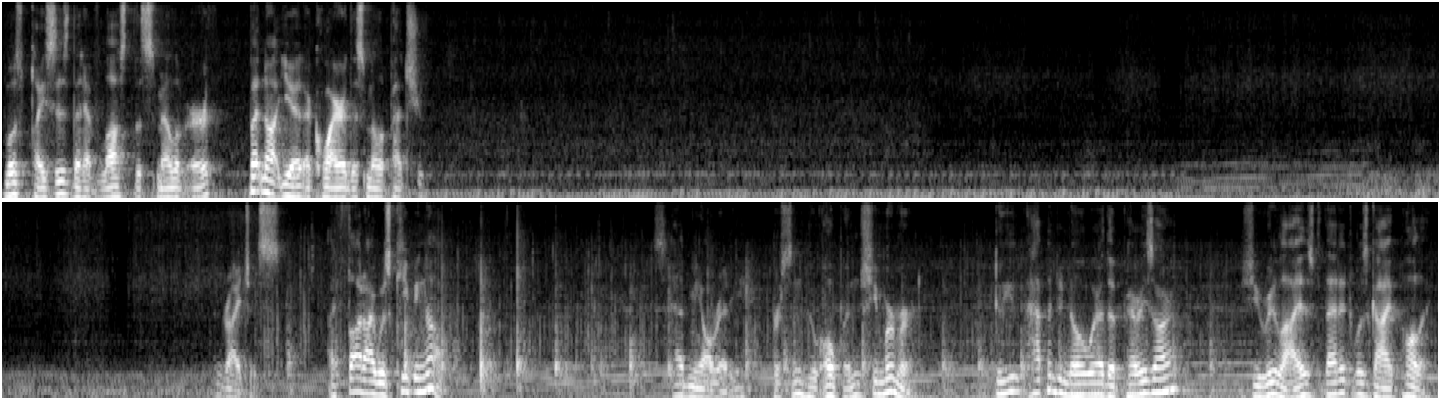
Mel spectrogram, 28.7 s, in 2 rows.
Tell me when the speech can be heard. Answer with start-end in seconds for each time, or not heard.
0.0-4.2, 16.5-18.9, 20.9-23.6, 24.1-26.1, 26.8-28.6.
